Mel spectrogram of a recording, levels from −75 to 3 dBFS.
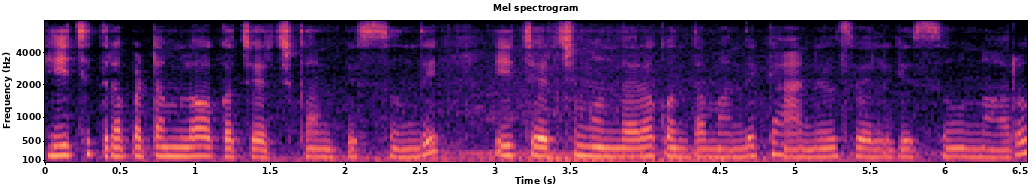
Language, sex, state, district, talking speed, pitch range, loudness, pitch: Telugu, female, Andhra Pradesh, Visakhapatnam, 110 wpm, 170-190 Hz, -19 LUFS, 180 Hz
